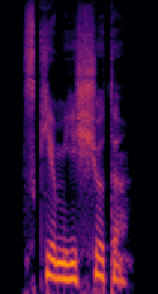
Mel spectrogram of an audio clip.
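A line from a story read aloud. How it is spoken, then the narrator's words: Angry reply. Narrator (Russian): зло ответила Саша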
